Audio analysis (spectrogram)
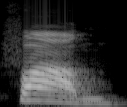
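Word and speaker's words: farm: practice कर लेते हैं एफ ए आर एम फार्म British English F ए आर एम फार्म बिल्कुल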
